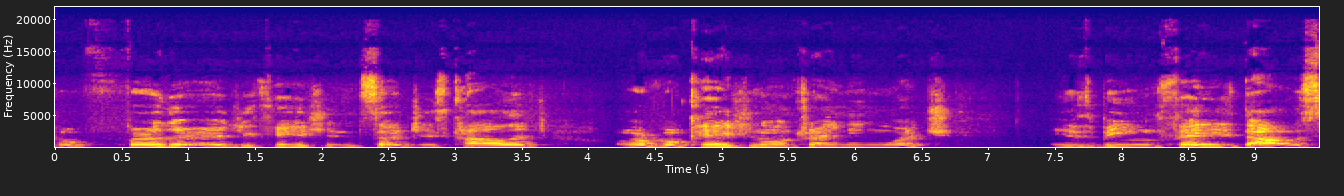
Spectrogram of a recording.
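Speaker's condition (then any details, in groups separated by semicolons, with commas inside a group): Cerebral palsy; brain injury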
